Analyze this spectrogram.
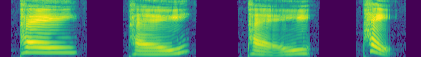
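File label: "pēi péi pěi pèi", Chinese; pinyin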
